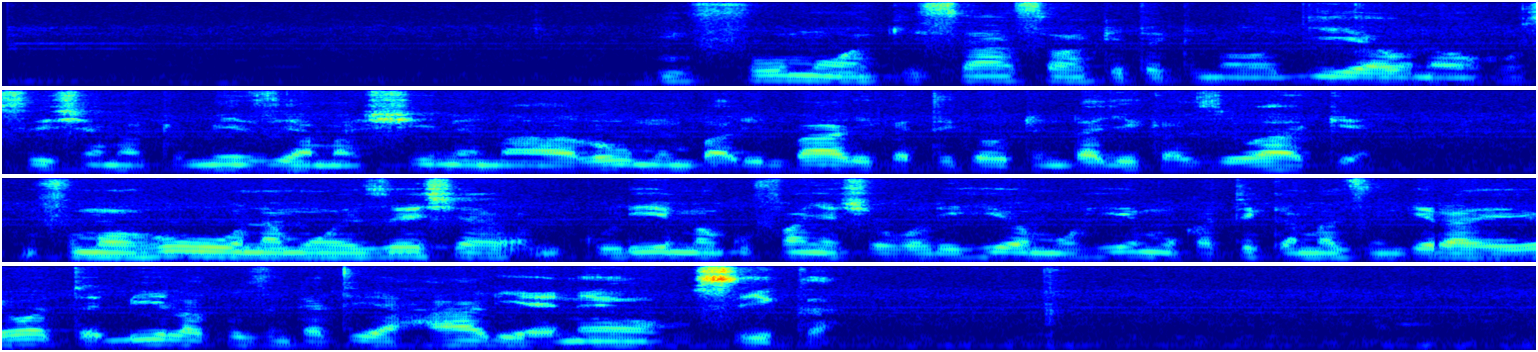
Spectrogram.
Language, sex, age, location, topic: Swahili, male, 18-24, Dar es Salaam, agriculture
